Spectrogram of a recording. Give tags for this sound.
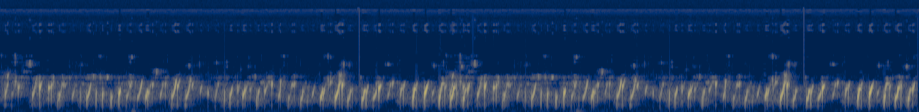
boiling brew Bubbles cooking design effect game gurgle magic mixture sfx sound sounddesign water

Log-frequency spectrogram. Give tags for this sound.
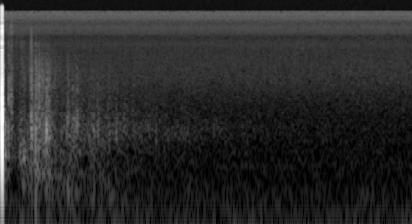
Bang Explosion Firecrackers

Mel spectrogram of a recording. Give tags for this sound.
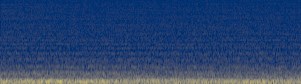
ambience atmos ambiance tone tunnel general-noise tonal background soundscape factory horror drone ambient noise atmosphere loop industrial

